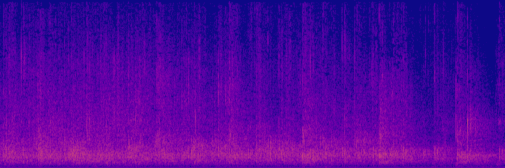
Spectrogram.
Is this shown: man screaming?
no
